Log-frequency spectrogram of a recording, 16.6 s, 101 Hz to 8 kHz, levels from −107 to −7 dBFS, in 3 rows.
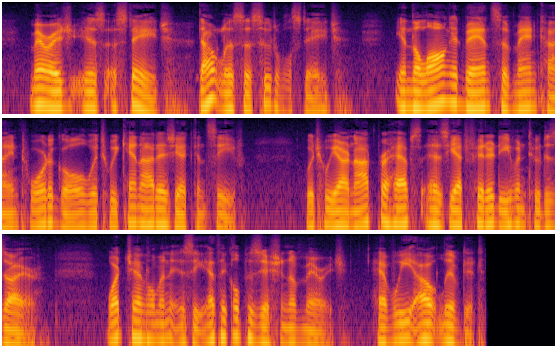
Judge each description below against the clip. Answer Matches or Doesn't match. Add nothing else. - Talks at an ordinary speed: Matches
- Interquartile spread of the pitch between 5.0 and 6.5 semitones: Doesn't match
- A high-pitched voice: Doesn't match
